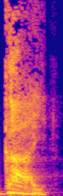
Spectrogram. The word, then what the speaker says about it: Guy: But when I'm outside, I meet someone 18 years old who called me that guy. And I say, thank you very much. My name is Guy, just pronouncing in English.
